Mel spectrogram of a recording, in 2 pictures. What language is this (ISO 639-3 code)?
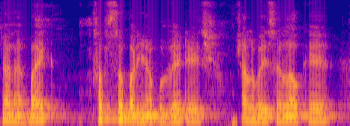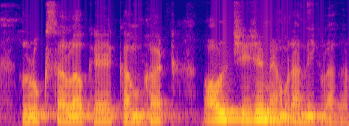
mai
